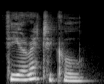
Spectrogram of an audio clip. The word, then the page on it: theoretical: British English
